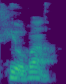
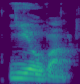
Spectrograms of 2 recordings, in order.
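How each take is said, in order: First: It begins with a raspy throat sound. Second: It begins without a raspy throat sound. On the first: This is how it is said in Latin America. "Nosotros en Latinoamérica pronunciamos" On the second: This is how it is said in Hebrew. "en el hebreo no existe la J y se dice"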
